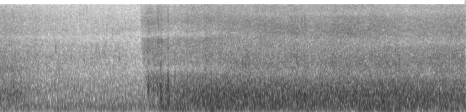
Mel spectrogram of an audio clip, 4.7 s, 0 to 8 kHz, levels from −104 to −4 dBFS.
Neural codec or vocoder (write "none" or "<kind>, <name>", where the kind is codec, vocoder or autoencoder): none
